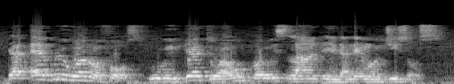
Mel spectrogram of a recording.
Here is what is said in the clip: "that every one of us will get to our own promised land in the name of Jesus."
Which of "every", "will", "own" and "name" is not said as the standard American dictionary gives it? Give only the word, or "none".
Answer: will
